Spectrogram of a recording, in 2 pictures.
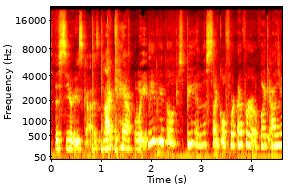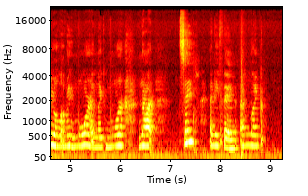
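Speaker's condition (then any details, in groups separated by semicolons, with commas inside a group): No condition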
